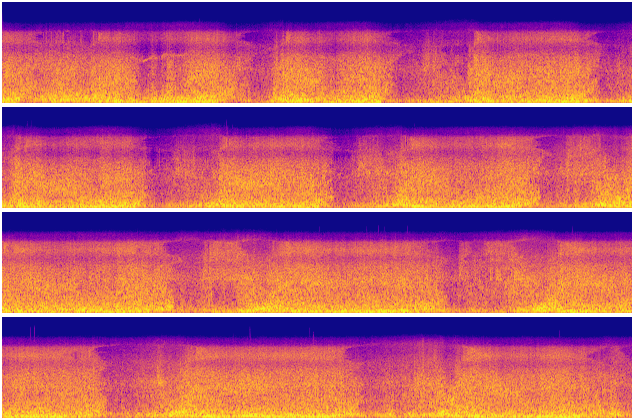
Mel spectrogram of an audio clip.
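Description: Skis carving down a groomed piste: a loud rushing of wind on the action camera's microphone mixed with the edges scraping over packed snow. It swells and drops with each turn, every two to three seconds.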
